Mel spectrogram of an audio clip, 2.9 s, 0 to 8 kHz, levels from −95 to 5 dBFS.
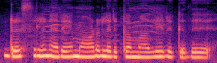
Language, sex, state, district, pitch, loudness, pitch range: Tamil, female, Tamil Nadu, Kanyakumari, 215 Hz, -14 LUFS, 205-230 Hz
